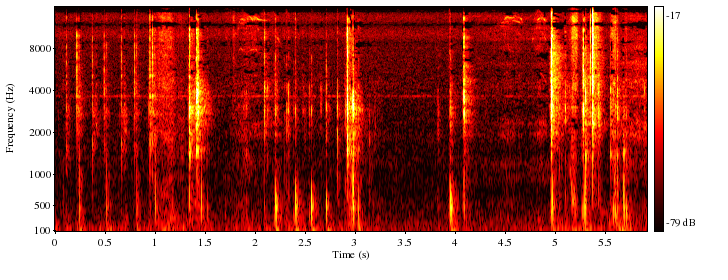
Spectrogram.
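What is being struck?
Plastic game controller.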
